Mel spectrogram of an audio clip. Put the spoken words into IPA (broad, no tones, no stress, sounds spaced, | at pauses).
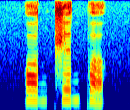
ɔ d t͡ʃ ɘ d p ʌ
